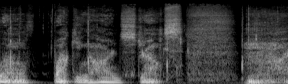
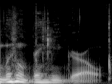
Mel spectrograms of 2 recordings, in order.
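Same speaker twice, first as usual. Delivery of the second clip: ordinary delivery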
